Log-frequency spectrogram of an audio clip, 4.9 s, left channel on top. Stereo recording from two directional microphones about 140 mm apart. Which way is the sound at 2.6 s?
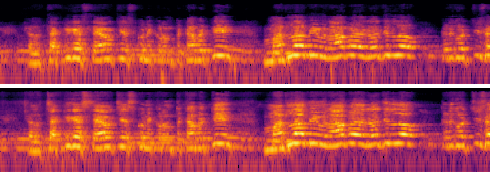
5° right (ahead or behind).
